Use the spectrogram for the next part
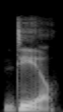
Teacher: Your lips stay completely relaxed, almost stretching into a smile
